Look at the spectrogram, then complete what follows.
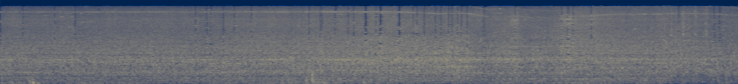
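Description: Heavy diesel earthmoving machinery running steadily, with a sharp knock near the start and another about four seconds in.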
